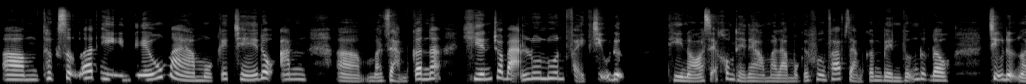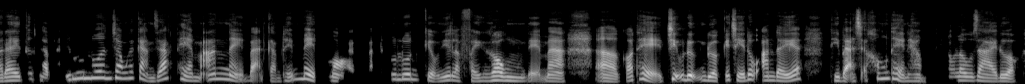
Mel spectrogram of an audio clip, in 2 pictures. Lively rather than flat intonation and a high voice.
Yes: wide, 7.2 semitones; high, 200 Hz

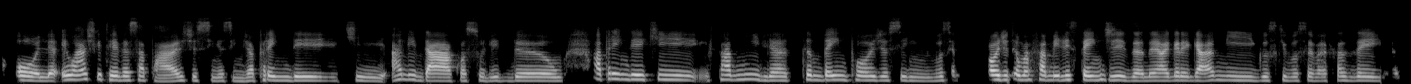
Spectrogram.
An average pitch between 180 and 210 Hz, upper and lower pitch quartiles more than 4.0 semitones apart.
No: medium, 185 Hz; average, 3.2 semitones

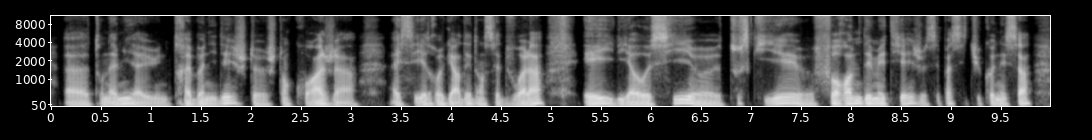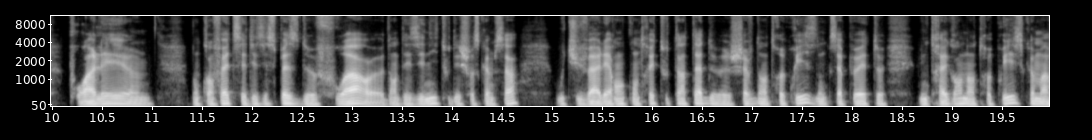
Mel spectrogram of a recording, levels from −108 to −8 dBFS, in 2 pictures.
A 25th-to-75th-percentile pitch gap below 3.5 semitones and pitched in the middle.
No: average, 2.9 semitones; very low, 90 Hz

